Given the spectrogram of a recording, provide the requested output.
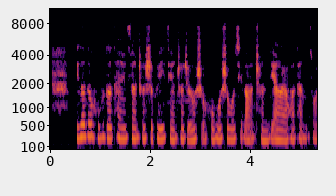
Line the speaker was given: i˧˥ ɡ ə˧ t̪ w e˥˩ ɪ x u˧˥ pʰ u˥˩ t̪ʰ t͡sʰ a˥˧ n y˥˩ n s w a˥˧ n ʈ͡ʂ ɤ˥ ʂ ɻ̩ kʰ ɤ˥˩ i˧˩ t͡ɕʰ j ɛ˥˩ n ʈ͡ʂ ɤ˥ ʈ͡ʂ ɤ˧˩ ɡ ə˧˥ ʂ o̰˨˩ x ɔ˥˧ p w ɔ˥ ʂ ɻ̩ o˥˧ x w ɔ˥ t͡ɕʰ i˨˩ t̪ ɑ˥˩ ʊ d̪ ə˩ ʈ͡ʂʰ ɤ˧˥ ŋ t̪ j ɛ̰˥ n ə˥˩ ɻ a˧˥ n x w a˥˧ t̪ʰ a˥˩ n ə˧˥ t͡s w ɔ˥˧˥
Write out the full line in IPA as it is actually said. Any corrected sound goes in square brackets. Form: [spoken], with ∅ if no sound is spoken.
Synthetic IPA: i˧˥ ɡ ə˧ t̪ w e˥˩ ɪ x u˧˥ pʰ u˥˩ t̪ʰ t͡sʰ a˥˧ n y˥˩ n s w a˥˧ n [ʈ͡ʂʰ] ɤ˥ ʂ ɻ̩ kʰ [ɤ˧˥] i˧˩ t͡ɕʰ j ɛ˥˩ n [ʈ͡ʂʰ] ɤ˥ ʈ͡ʂ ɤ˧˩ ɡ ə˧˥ ʂ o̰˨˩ x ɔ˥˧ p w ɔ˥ ʂ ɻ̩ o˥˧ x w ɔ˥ t͡ɕʰ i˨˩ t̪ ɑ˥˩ ʊ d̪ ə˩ ʈ͡ʂʰ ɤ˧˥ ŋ t̪ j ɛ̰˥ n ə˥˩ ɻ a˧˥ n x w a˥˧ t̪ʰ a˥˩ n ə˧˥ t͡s w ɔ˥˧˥

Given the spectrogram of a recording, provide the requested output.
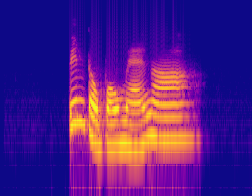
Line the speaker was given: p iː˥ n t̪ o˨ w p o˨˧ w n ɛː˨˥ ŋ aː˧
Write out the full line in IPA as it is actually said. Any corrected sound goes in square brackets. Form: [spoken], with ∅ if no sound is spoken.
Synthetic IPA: p iː˥ n t̪ o˨ w p o˨˧ w [m] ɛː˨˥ ŋ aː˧

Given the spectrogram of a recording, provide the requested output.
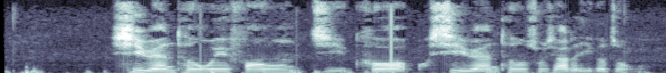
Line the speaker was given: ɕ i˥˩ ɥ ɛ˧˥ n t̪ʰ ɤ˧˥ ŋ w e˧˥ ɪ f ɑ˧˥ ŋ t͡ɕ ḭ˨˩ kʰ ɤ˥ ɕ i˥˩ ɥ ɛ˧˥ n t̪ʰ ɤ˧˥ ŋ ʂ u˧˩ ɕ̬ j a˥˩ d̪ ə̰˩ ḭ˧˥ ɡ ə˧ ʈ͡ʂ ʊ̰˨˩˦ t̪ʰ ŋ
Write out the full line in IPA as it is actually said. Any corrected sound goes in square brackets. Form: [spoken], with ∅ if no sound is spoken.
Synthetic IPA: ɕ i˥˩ ɥ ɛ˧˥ n t̪ʰ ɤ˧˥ ŋ w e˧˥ ɪ f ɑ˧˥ ŋ t͡ɕ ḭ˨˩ kʰ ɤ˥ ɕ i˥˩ ɥ ɛ˧˥ n t̪ʰ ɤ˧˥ ŋ ʂ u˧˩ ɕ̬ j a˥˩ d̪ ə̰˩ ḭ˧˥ ɡ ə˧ ʈ͡ʂ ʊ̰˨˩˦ [∅] ŋ

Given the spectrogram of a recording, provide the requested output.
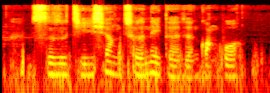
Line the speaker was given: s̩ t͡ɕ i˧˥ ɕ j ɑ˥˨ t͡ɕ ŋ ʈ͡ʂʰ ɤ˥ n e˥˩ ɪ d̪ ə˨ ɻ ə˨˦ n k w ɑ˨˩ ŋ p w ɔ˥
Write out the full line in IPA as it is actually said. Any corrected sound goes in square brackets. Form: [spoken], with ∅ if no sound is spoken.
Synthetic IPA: s̩ t͡ɕ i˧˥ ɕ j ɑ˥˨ [∅] ŋ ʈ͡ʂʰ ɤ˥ n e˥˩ ɪ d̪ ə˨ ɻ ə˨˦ n k w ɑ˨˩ ŋ p w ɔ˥

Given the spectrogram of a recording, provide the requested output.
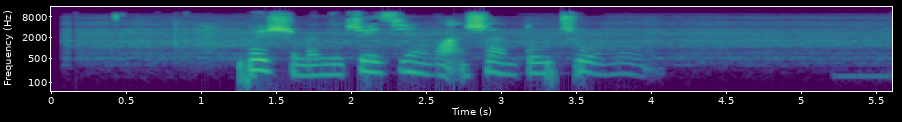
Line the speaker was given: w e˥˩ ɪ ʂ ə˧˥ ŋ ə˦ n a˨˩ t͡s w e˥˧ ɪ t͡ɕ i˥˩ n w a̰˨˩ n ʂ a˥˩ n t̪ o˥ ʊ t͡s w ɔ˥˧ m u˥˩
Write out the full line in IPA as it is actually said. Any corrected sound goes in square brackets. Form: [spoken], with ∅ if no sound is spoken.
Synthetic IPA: w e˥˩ ɪ ʂ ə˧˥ [m] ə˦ n [i˨˩] t͡s w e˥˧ ɪ t͡ɕ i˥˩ n w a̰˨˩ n ʂ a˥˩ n t̪ o˥ ʊ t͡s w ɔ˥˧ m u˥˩

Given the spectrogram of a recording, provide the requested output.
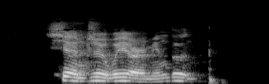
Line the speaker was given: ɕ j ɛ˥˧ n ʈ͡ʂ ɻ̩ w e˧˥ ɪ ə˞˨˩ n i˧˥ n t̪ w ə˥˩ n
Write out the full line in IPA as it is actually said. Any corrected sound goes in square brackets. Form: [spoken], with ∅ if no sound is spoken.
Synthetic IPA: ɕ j ɛ˥˧ n ʈ͡ʂ ɻ̩ w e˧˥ ɪ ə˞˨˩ [m] i˧˥ [ŋ] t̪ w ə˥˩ n

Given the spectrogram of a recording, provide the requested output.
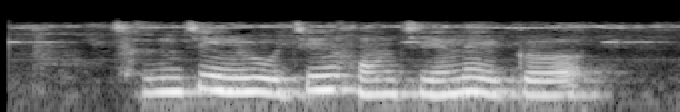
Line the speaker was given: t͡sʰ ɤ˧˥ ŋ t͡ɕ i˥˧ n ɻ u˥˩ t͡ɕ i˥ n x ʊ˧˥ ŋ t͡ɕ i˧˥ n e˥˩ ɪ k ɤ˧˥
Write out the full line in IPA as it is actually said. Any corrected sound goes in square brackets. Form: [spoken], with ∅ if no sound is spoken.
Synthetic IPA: t͡sʰ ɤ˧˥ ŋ t͡ɕ i˥˧ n ɻ u˥˩ t͡ɕ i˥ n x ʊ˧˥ ŋ t͡ɕ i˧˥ n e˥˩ ɪ k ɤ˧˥

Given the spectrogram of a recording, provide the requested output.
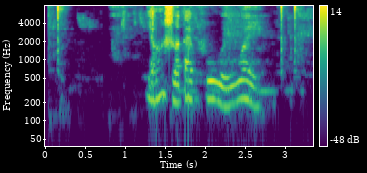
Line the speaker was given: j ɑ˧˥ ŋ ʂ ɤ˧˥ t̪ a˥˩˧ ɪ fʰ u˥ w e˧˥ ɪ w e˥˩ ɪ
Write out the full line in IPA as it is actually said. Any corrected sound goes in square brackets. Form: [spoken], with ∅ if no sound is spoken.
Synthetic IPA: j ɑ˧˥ ŋ ʂ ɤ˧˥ t̪ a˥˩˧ ɪ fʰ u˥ w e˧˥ ɪ w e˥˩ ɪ

